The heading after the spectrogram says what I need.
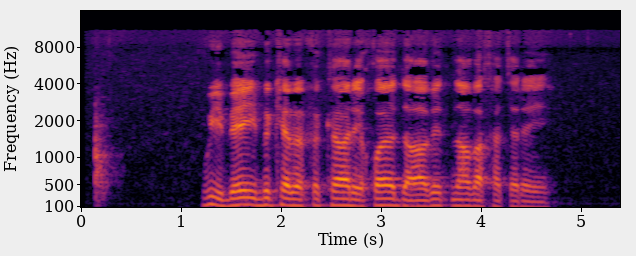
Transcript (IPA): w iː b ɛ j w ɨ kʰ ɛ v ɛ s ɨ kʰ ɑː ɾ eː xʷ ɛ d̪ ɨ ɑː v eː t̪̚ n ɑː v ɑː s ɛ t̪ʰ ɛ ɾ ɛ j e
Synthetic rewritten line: w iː b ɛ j b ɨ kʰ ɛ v ɛ f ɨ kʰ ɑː ɾ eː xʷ ɛ d̪ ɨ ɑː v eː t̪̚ n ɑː v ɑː x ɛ t̪ʰ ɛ ɾ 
